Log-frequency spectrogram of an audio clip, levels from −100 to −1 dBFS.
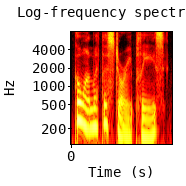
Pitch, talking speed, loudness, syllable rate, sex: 195 Hz, 240 wpm, -19 LUFS, 6.1 syllables/s, female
